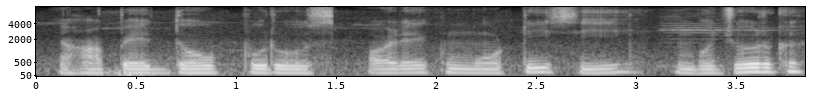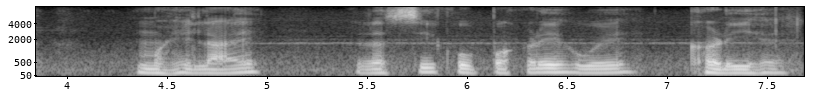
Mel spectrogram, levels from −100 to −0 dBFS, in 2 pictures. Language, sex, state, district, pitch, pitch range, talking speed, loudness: Hindi, male, Jharkhand, Jamtara, 115 Hz, 115-130 Hz, 125 wpm, -18 LUFS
